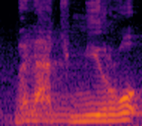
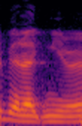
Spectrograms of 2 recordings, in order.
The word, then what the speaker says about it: Black Mirror: که بلک میرور بخوا همه تو ایران میگن بلک میرور من میگم کامل تلفظ ایرانی میرور اوکیه ولی بلک میرر میرر درست داره من دیگه مرور کردم بعد از اون که بهم انقدر گیر دادن دیگه گفتم بلک میرر بله ببخشید میگم کلامتون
